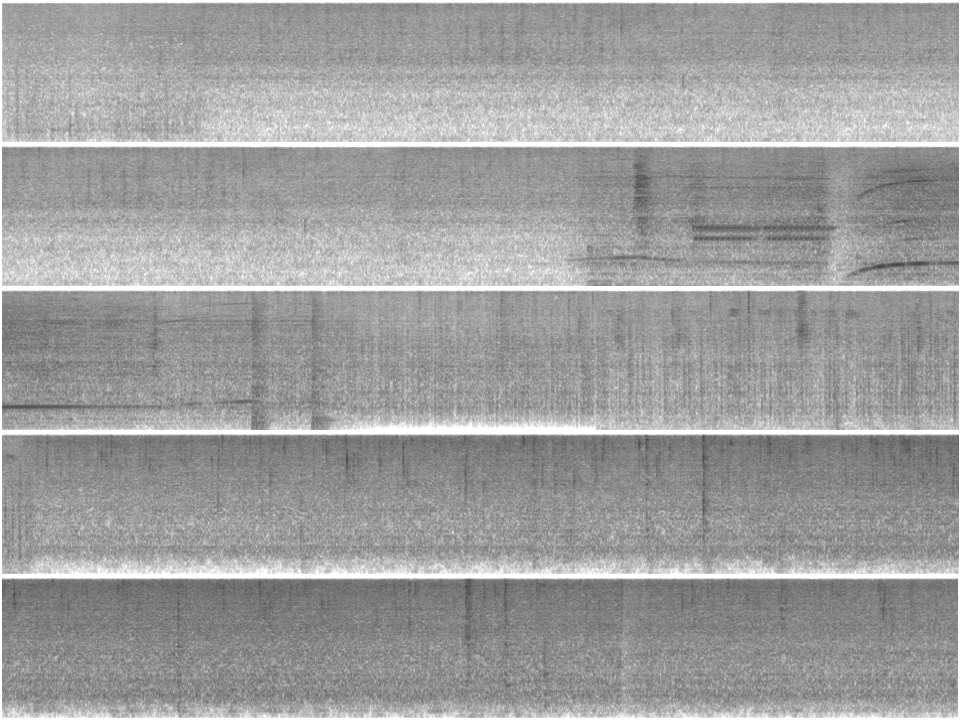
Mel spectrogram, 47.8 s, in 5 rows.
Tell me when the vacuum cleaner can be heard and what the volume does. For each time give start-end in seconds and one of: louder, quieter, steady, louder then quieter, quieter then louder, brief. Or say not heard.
15.2-22.8 louder then quieter.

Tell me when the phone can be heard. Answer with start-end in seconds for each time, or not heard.
15.4-17.9.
